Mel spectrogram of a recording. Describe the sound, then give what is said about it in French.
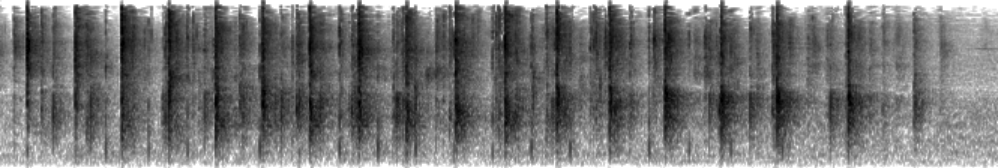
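Audience applause fills the whole stretch, a dense patter of many hands clapping at a steady, fairly loud level, with a slight rhythmic pulse and no voices heard. “Encore une fois, je dirais de symboliquement lancer un applaudissement à la lutte que nos camarades ont fait en Afrique du Sud.”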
